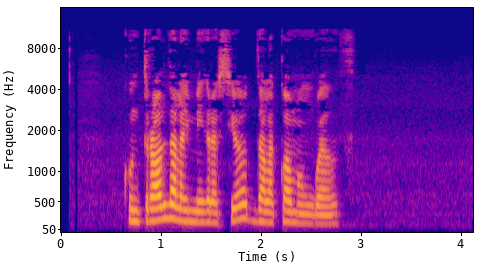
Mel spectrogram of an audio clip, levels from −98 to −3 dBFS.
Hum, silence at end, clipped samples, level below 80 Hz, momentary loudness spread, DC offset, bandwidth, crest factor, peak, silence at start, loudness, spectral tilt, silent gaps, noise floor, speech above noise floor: none; 1.35 s; under 0.1%; -76 dBFS; 12 LU; under 0.1%; 11.5 kHz; 22 dB; -2 dBFS; 0.65 s; -22 LUFS; -5 dB/octave; none; -63 dBFS; 41 dB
